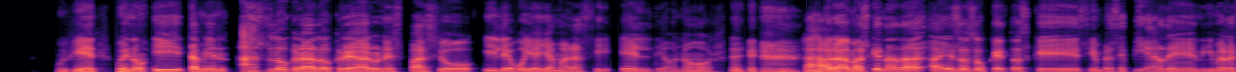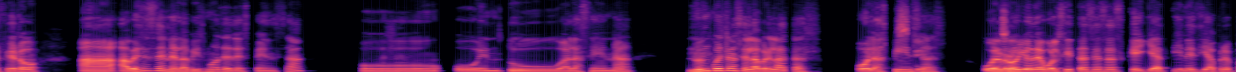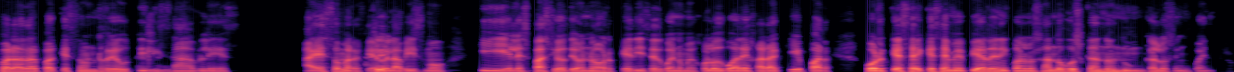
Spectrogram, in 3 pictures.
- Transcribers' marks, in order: chuckle
- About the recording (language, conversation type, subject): Spanish, podcast, ¿Cómo organizas la despensa para encontrar siempre todo?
